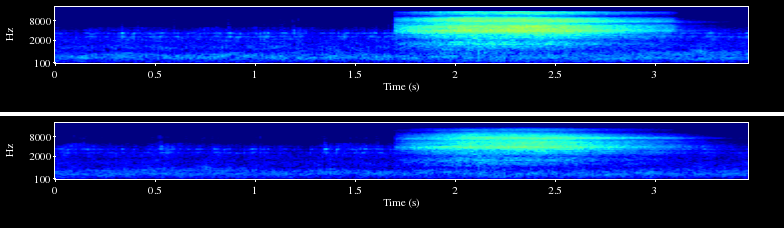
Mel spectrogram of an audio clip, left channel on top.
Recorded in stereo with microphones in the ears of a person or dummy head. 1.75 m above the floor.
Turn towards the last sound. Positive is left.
turn(degrees=45)  # may be behind; listen again after turning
